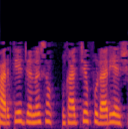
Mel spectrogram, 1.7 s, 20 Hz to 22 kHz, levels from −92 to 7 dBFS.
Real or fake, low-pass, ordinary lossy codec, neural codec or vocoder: real; 7.2 kHz; MP3, 24 kbps; none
